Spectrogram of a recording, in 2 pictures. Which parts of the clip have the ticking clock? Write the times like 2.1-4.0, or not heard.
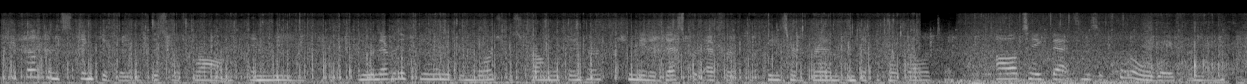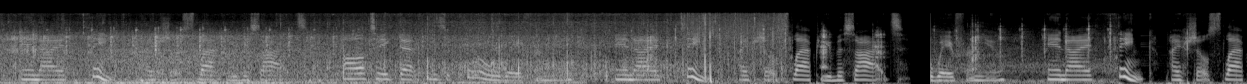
0.0-24.9.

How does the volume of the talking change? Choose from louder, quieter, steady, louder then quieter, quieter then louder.
steady.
